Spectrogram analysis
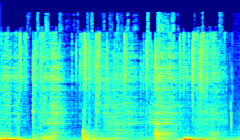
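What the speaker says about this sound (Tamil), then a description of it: "இது எல்லாத்தையும் சேர்த்துட்டு அதே மாதிரி லோ ஃப்ளேமில் ரோஸ்ட் பண்ணிக்கலாம்." Dry chillies, cumin, fennel and peppercorns being stirred and roasted in a pan over a low flame: scraping stir strokes and light rattling of spices against the metal, with a couple of louder clunks, close up.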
